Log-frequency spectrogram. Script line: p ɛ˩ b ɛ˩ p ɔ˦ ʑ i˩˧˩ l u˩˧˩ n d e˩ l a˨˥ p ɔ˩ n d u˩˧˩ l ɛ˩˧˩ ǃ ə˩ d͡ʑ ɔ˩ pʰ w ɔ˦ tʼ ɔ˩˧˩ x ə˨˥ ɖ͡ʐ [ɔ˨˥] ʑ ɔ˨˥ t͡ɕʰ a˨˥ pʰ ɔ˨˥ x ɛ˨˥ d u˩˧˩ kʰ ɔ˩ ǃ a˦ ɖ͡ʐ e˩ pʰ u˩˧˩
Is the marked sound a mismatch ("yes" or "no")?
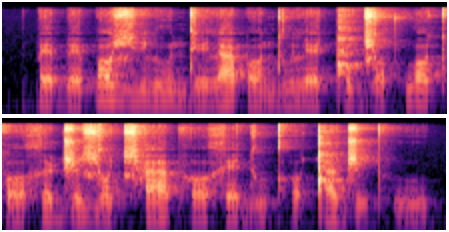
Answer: yes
